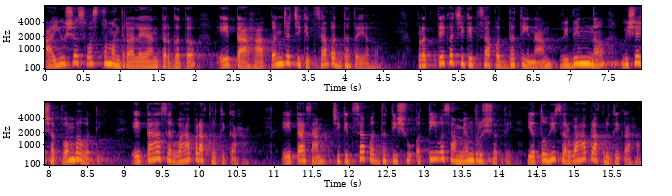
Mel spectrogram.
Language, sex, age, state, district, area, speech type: Sanskrit, female, 30-45, Maharashtra, Nagpur, urban, spontaneous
